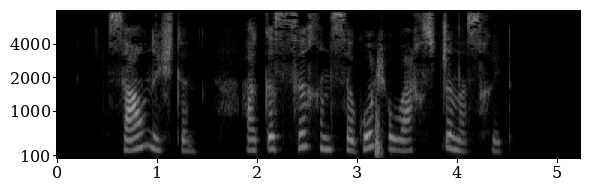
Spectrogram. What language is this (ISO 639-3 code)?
abk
